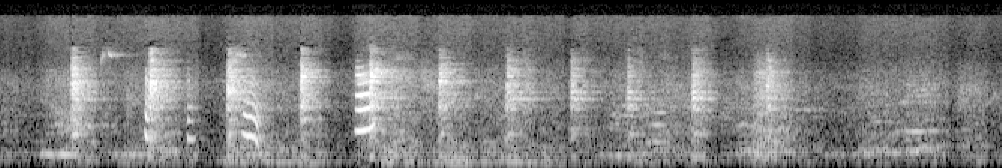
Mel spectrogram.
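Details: Green parrot uttering a string of short, rasping squawks and clipped chirps in quick succession, some notes sliding upward, at moderate volume against a faint background hum.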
